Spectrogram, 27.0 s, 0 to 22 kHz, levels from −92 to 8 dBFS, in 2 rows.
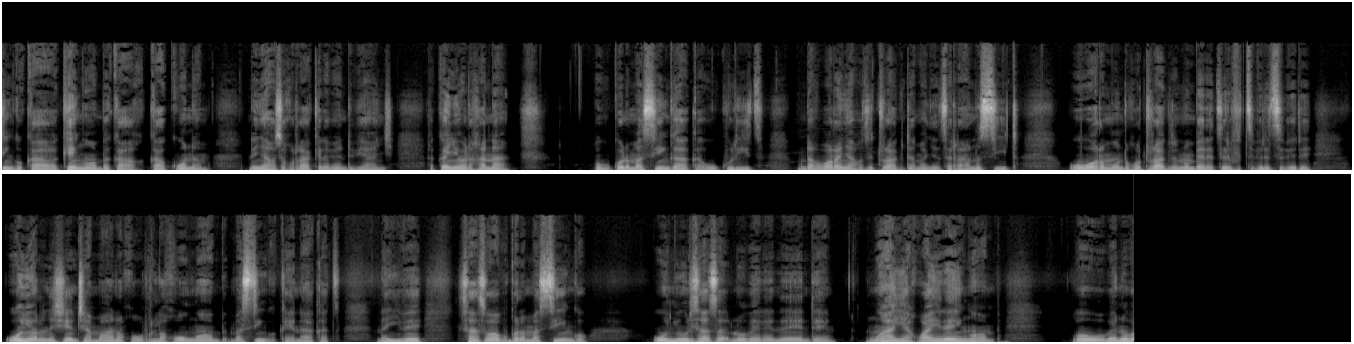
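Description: Speech recording with an audio dropout to silence from 24.81 s to the end: the sound cuts abruptly to silence with no room tone, unlike a fade or gate, likely from a lost input.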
